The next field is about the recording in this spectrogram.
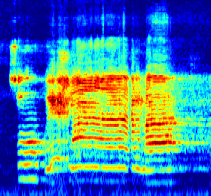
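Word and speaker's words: سبحان: আসতে চায় না চাপ দিয়া কোন মতে এটার উচ্চারণা বের করে দিলাম এইরকম হাবেহা বলেন সুবেহা না সুবহা সুবেহানা সুবহানা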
